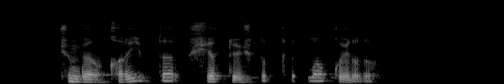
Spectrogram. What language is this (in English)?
Uyghur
